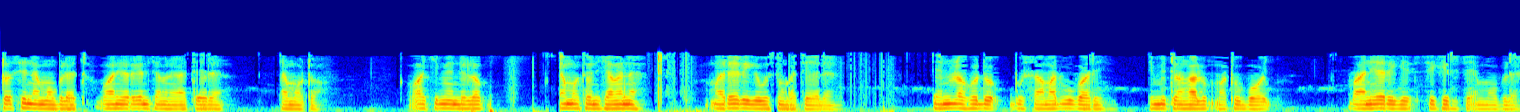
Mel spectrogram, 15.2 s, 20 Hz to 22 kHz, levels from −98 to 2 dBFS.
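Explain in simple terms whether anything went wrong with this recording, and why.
Throughout, the speech sounds dull and smeared, with nothing above 3.8 kHz. The likely cause is heavy AAC compression, which throws away detail to save space.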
